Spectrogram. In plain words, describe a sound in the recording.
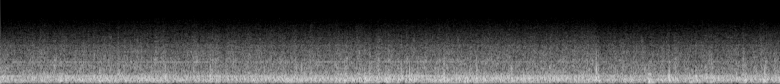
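Wind buffets over an open boat.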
